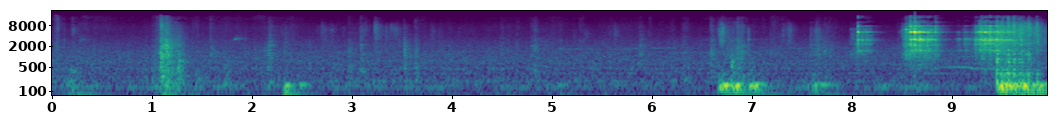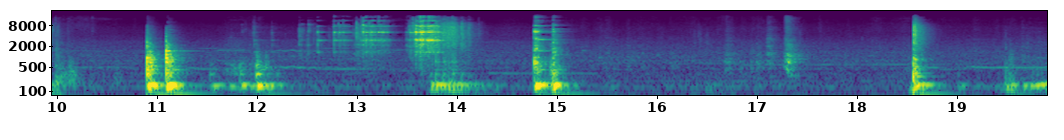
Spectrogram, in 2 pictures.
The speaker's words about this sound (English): Which dice bag do you want the die in? The red one over here? Yeah, the red one over here.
